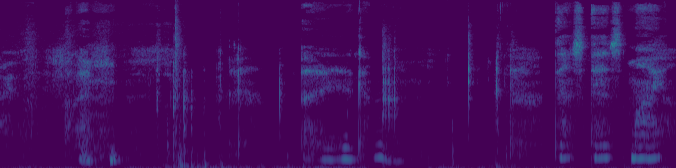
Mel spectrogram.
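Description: A woman whispering in soft, broken phrases, with a few faint clicks among them.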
